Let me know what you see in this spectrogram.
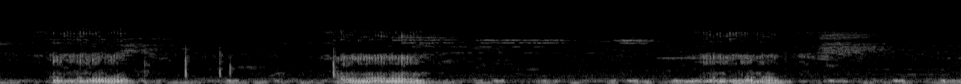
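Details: Dog snoring while asleep on New Year's Eve: low, rumbling, irregular snores about 20 breaths a minute, with some snorts and background noise.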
